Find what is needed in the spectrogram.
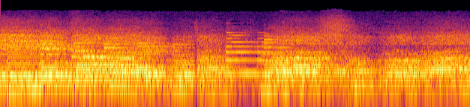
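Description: A choir singing with long held notes in a church.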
